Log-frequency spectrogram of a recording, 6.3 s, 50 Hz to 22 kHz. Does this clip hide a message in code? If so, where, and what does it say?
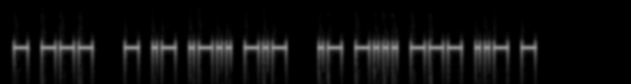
Yes: Morse code from 0.2 to 5.4 s, heard as a keyed tone, about 29 wpm, 700 Hz. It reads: TO TALK ABOUT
